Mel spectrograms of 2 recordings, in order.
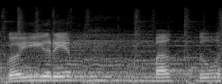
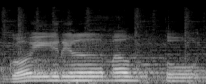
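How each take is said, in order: First: The L merges into an M before maghdubi. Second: The L sound is clearly heard before maghdubi. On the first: The speaker calls it wrong. "jangan goirim maghtu, salah" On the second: The speaker calls it right. "Jadi L-nya diperdengarkan"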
